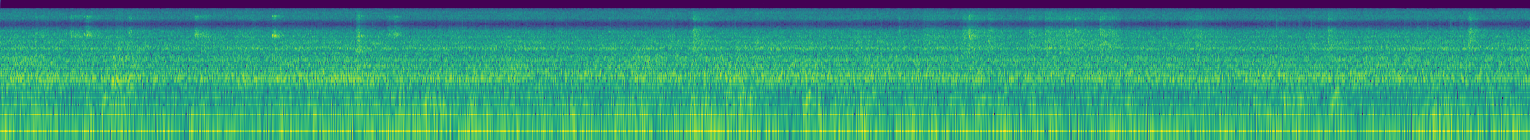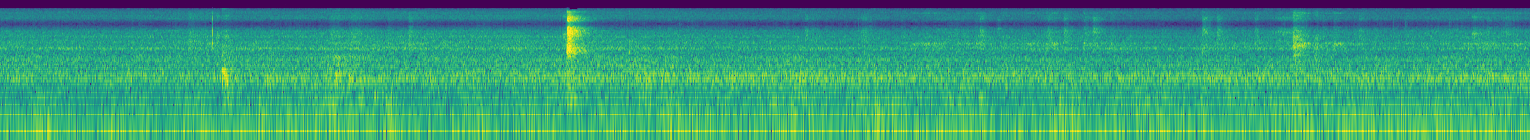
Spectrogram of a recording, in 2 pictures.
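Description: A vehicle rumbles along at speed.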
